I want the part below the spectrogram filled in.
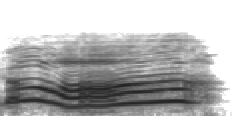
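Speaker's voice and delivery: high, loud sympathetic aww; touched aww. Retold or imitated. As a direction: melt at what she just said. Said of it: "I was like".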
